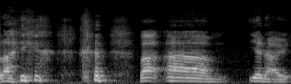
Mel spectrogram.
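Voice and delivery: ordinary talk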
